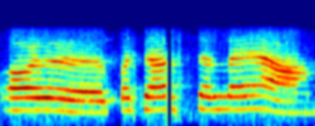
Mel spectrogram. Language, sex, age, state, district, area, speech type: Hindi, female, 18-30, Madhya Pradesh, Jabalpur, urban, conversation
